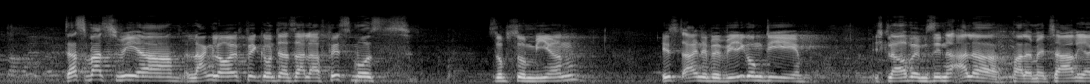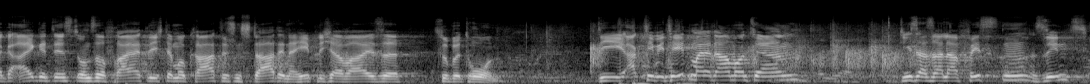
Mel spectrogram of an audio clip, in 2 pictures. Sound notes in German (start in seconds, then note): 16.7 Beifall bei der FDP und bei Abgeordneten der CDU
